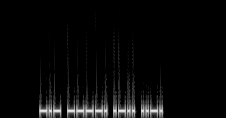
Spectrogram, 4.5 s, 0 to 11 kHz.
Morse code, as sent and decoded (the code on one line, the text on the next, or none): -.- ----. .-.. ..-.
K9LF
